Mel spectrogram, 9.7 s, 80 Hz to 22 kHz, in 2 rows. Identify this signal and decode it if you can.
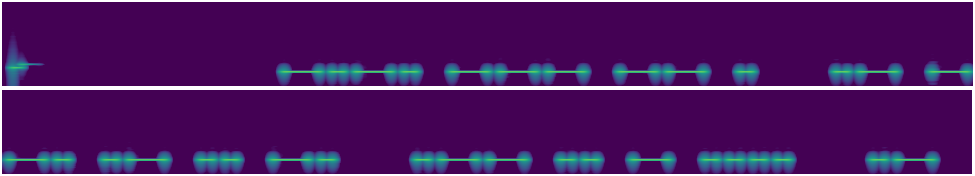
Morse code, heard as a keyed tone, about 20 wpm, 700 Hz. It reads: COME AGAIN WITH A
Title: Sentences from Top 1000 Words - Review Part 6 - 20wpm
